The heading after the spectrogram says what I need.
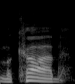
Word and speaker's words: macabre: Now, I hate to do this, but Macabre. Doesn't it mean like... It's spelled like that. Oh, okay. Yeah, silent R. Macabre.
